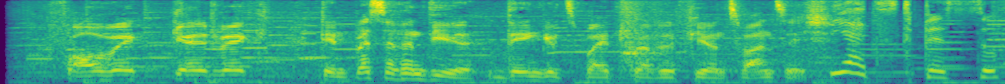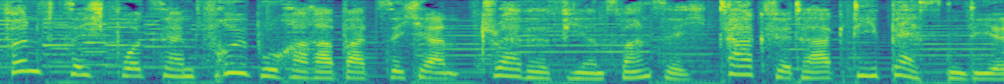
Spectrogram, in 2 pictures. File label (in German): Werbestimme; Travel24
